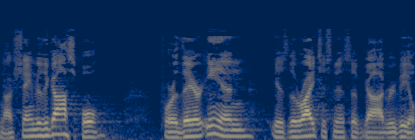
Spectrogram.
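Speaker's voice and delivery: ordinary talk, nothing marked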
